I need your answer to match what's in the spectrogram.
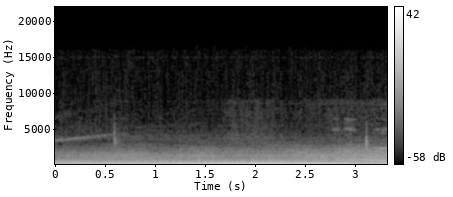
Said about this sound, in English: A helicopter, what the fuck?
